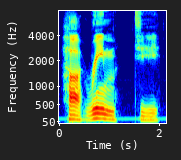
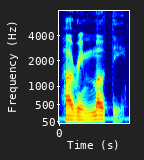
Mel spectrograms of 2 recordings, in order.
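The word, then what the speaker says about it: הֲרִימוֹתִי: So it's not harimti, but I get an extra syllable with the vowel. Harimoti. Harimoti. Yes, the accent has moved to this new syllable, and that left what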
